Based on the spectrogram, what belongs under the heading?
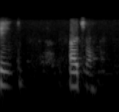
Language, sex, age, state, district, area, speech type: Dogri, male, 18-30, Jammu and Kashmir, Reasi, urban, conversation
